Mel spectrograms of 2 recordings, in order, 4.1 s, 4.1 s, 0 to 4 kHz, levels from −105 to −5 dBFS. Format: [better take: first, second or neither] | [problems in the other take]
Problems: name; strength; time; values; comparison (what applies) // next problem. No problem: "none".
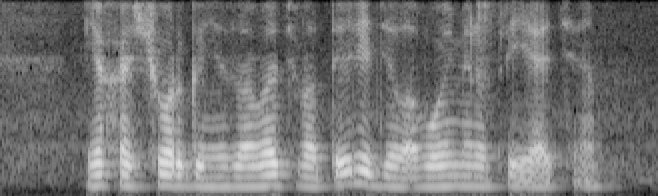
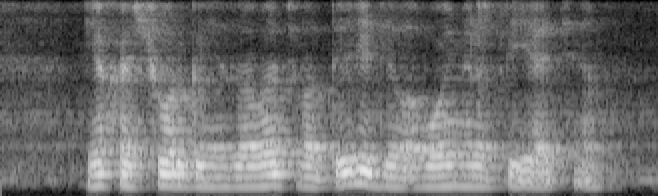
first | room echo; dies away in 0.5 s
